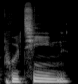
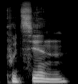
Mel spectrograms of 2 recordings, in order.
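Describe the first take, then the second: First: It is pronounced the English way. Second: It is pronounced the Quebec French way.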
